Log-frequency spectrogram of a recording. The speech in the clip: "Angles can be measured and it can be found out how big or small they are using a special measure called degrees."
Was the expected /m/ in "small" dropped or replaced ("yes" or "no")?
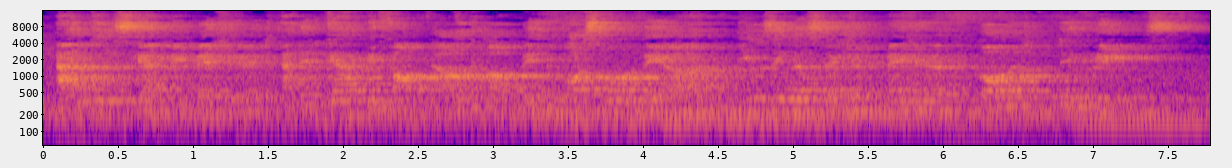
yes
